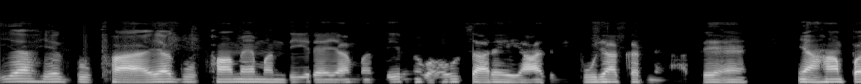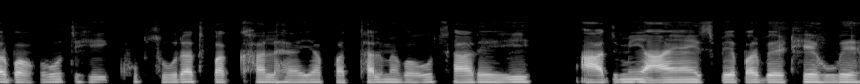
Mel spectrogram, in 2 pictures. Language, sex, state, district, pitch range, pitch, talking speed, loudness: Hindi, male, Bihar, Jahanabad, 110-115 Hz, 110 Hz, 140 wpm, -19 LUFS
